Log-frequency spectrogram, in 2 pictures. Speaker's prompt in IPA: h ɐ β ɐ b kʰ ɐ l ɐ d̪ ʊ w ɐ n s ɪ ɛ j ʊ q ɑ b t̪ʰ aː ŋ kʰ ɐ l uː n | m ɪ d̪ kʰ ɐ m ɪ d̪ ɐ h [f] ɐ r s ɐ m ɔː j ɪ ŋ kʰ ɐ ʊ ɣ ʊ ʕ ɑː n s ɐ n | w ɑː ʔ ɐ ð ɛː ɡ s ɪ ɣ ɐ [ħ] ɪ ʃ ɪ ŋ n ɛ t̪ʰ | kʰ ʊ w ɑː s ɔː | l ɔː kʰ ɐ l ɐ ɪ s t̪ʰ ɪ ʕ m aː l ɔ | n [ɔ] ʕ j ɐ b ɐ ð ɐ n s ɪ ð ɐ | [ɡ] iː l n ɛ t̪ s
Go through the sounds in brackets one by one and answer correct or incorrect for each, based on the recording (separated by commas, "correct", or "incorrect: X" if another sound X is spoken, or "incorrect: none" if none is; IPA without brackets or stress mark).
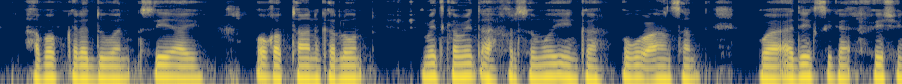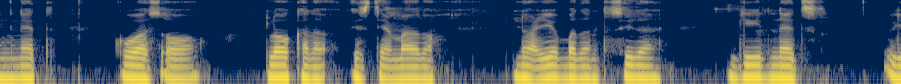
correct, incorrect: f, incorrect: ɔː, correct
